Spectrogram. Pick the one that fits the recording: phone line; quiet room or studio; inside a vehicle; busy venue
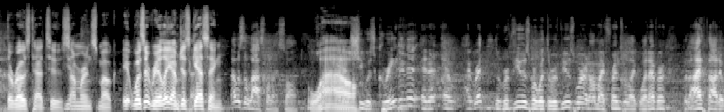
busy venue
